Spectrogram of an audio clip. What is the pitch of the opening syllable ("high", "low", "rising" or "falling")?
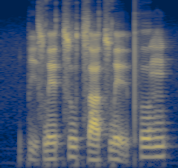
low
